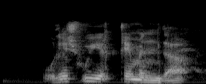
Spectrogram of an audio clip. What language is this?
Kabyle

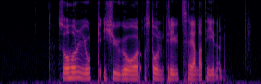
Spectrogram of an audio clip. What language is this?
Swedish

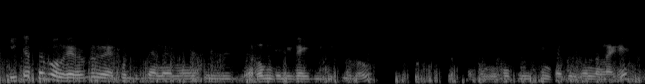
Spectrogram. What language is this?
Assamese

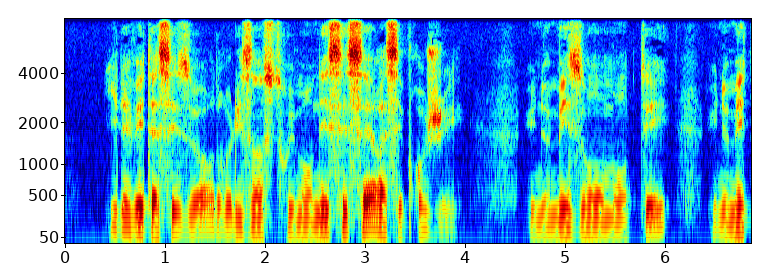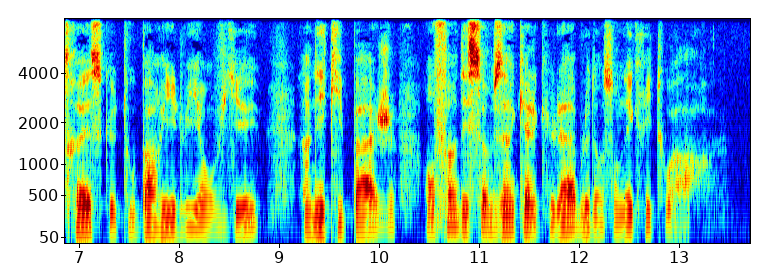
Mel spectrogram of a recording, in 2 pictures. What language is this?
French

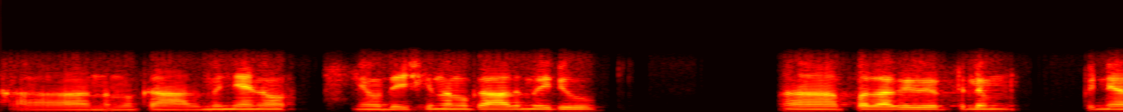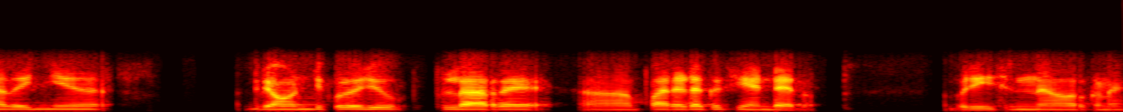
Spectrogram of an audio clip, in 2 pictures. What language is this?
Malayalam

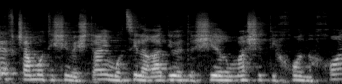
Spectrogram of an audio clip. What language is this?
Hebrew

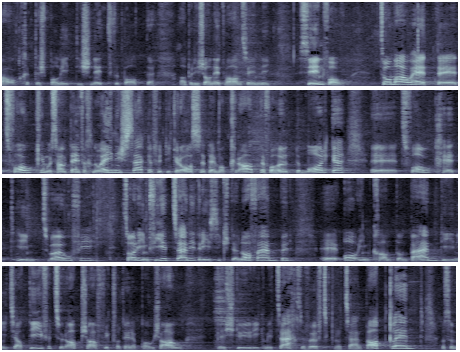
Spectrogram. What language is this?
Swiss German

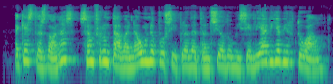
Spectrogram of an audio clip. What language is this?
Catalan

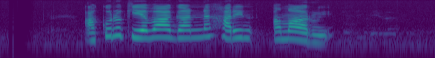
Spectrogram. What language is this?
Sinhala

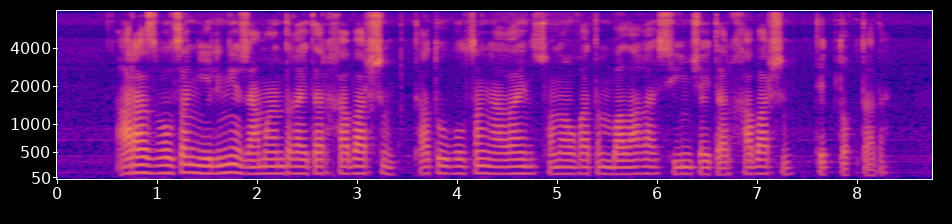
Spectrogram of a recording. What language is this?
Kazakh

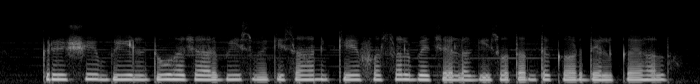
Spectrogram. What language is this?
Magahi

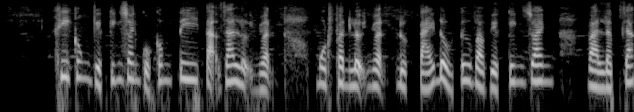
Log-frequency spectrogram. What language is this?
Vietnamese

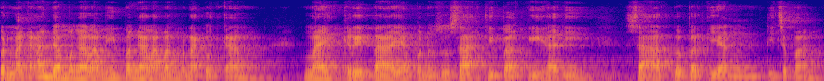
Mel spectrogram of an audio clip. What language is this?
Indonesian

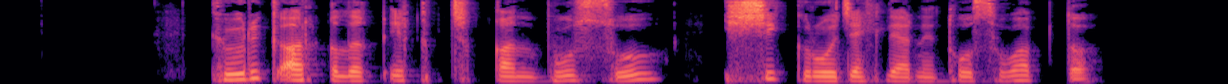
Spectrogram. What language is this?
Uyghur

